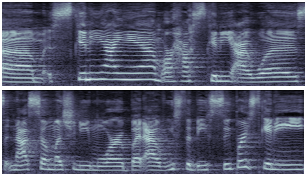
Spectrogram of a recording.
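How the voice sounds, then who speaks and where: A woman's bright, sharp and bubbly voice at a medium pitch, with ordinary pitch variation and a moderate pace. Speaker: lifestyle YouTuber. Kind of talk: casual Q&A vlog.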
